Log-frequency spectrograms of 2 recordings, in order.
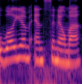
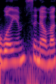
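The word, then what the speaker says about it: Williams-Sonoma: we are at the William and Sonoma or William Sonoma call center I keep on saying it wrong it's William son there's no an in the middle but this is one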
